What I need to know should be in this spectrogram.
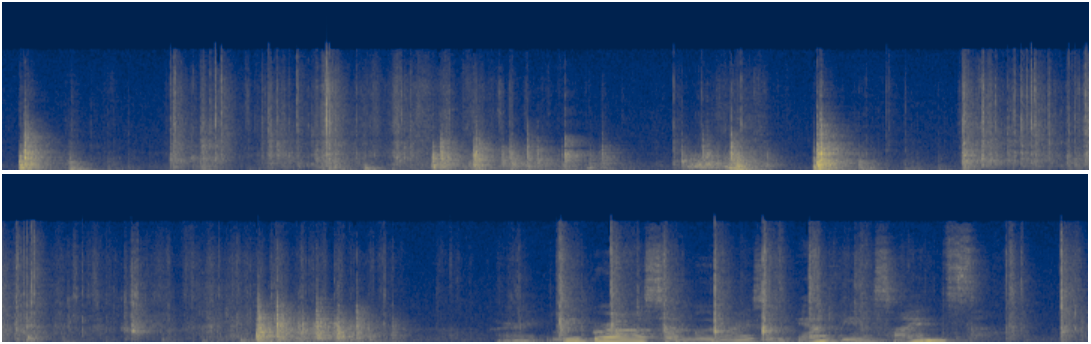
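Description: Cards riffle and flutter as they are shuffled by hand.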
